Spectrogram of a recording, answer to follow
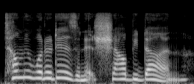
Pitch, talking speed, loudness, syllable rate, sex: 245 Hz, 310 wpm, -15 LUFS, 5.2 syllables/s, female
